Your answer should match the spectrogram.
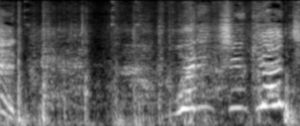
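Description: A dog clambering between a car's seats: a quick run of light knocks and scuffles in the first second, then a high excited voice.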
